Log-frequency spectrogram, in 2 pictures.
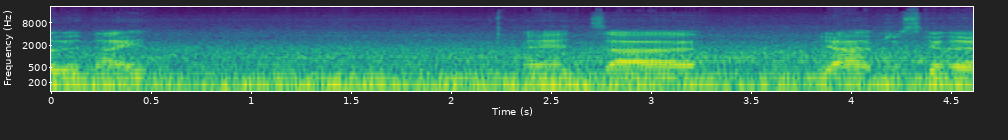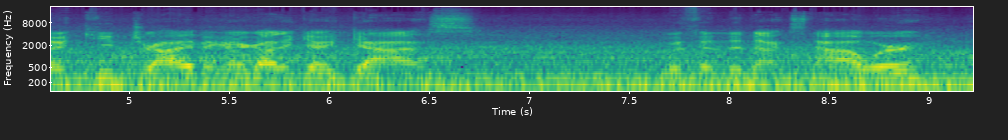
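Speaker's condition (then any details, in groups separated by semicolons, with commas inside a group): No condition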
